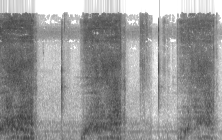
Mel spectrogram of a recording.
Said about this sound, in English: planes wood for a guitar in his workshop in the bush near the town of Bruderstroom in South Africa's northwest province.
